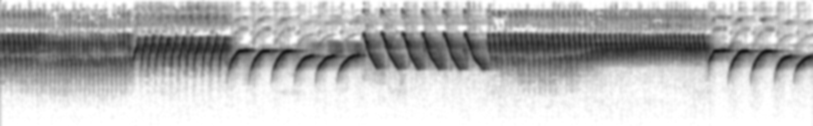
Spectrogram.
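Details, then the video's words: Canary singing continuously: a fast high trill, looping whistled notes, sharp down-slurs, another long rapid trill, then more curved whistles. "This Sweet Melody Will Excite Your Singing Canary!"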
